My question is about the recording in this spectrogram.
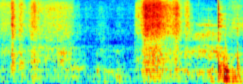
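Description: Faint rustling of a thin plastic bag being handled, with a brief louder rustle about one and a half seconds in.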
